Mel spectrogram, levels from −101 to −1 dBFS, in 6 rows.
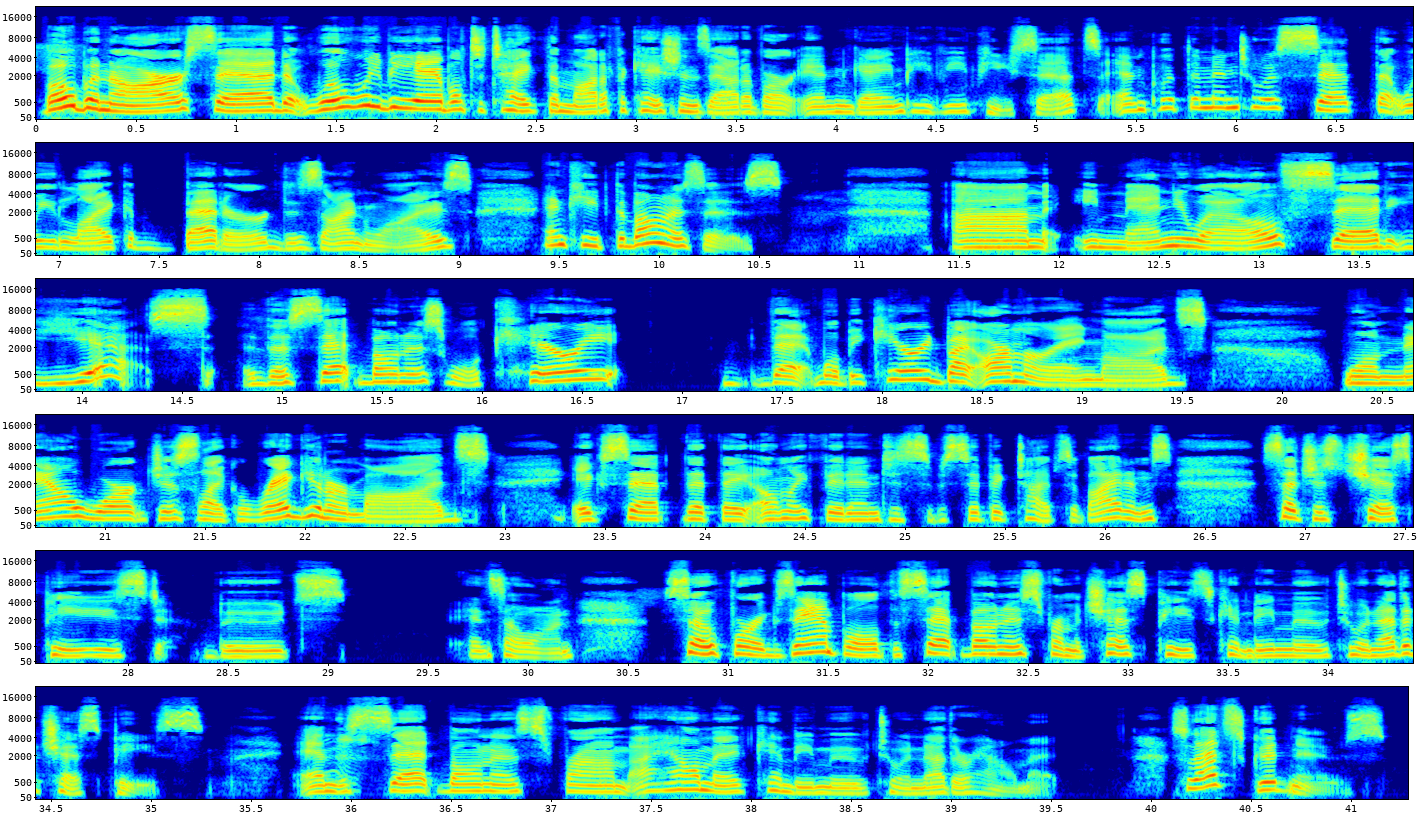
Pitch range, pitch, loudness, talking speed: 180-240 Hz, 205 Hz, -28 LUFS, 155 wpm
